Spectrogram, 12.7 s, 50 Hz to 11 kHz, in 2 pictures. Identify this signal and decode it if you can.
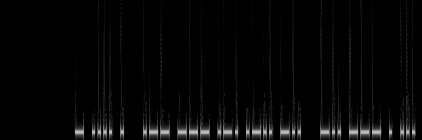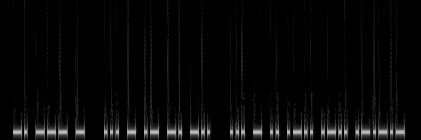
Morse code, heard as a keyed tone, about 28 wpm, 700 Hz. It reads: THE WORLD DOES NOT STAND STILL.
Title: Sentences from Top 1000 Words - Review Part 1 - 28wpm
